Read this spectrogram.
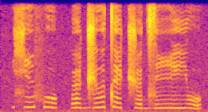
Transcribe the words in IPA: ç i f u | ø d͡ʒ ɯ t e t͡ʃ ø d͡z iː j u

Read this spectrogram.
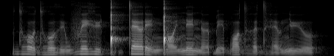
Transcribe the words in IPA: dʱ o˥˩ dʱ o˧ ð y˩ w v e˥ ɣ y˥˩ ɡ͡ǃ ə˩ ɡ t ɛ˥ ə̯ ɾ e˥˩ ŋ͡ǃ ɔ˧ ɪ̯ n e˥ n œ˩ ɓ e˩ b ɔ˥ dʱ ə˩˥ dʱ ɛ˩ ʊ̯ n y˥˩ ʊ̯

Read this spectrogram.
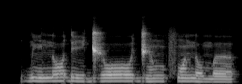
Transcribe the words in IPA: ɓ ĩ˧ n o˦ ɗ i˨ d͡ʒ oː˦ d͡ʒ ɔ̃˧ ŋ f ɔ̃˦ n o˨ m ə˨

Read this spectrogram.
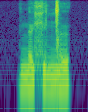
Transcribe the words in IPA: n ɛ xʲ ɛ ŋ͡ǀ ɘ

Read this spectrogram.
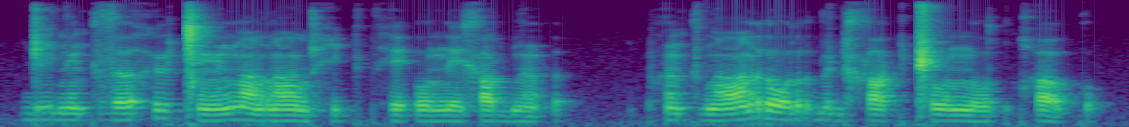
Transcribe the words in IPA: ɖ i d ẽ k z ə h ʉ ǀ ẽ n̪ ɑ̃ r ɑ̃ ɖ h i k t̪ʰ e ʔ o n e x ɑ ɖ d ə̃ ʔ | pʰ ə̃ k d ɑ̃ r ɾ o r d̪ ə ɖ x ɑ k ǁ o n o t qʰ o k

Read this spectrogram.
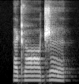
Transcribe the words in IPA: ɐ ɖ ð ɔː d͡ʒ ə

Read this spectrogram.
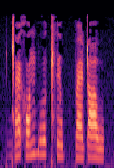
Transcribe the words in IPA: ɡ͡ǁ æ x ɔ n bʱ o ǁʰ e w pː æ ʈ ɑ w

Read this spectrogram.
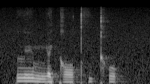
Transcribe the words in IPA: l eː˥˨ m ɲ a˧˩ j k ɔː˩˧ t̪ʰ i˧˥ kʰ o˧ k̚

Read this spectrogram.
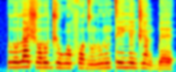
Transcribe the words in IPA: l o˧ l a˦ ʃ ɔ˧ ɾ o˦ d͡ʒ o˦˨ w ɔ̃˧ f ɔ˧ d ũ˨ l u˨˦ ɾ ũ˦ t e˦ j ɛ̃˦ d͡ʒ ã˦˨ ɡ͡b ɛ˨

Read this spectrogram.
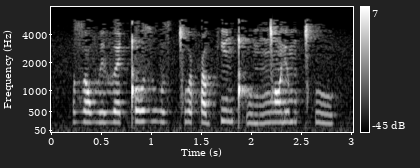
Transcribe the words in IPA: z ɔ v e v ɛ ǃ o z v ʊ z ǀ u ħ ʊ kʲ ẽ ǃʼ u m ŋ͡ǀ ɔ̃ ɾʲ ɔ m ǀʰ u

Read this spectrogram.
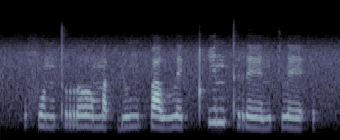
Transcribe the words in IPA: f o˧ n t r ɤː˧ m a˨˩ t̚ j ɯ˧ ŋ p a˩˦ w l e˨˩ k̚ pʰ i˥˩ n t r eː˩˦ n k l e˨˩ ʔ

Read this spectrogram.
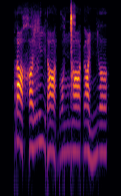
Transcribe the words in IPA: ɾ ɑ˥˨ χ ʌ˦ ɮ i˥˨ ɾ ɑ˥˨ ɡ ɔ˦ ŋ͡ǀ ɑ˦ ɡ ɑ˥˨ ɲ ʌ˦

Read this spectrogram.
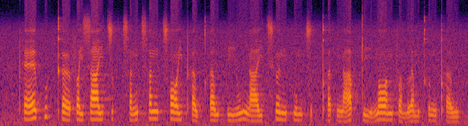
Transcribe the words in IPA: pʰ ɛː˨˥ kʷ ɪ˥ k̚ t̪ʰ œː˨˩ f ɐ˨˩ j s aː˨˧ j t͡s ʊ˨˥ k̚ t͡sʰ ɐ˨˥ ŋ t͡sʰ ɐ˥ ŋ t͡sʰ ɔː˧ j pʰ ɐ˨˩ w kʰ ɐ˨ w h iː˨˥ w ŋ aː˨ j t͡sʰ ɵ˥ n kʷ ɐ˥ m t͡s ʊ˨ k̚ pʰ ɐ˧ t̚ ŋ aː˨˥ p̚ t̪ iː˨˩ n̪ ɔː˥ n f ɐ˨˩ m l ɐ˧ m kʰ ʊ˥ ŋ pʰ ɐ˧ w

